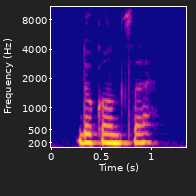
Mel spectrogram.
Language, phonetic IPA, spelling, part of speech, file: Czech, [ˈdokont͡sɛ], dokonce, adverb, Cs-dokonce.ogg
- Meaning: even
